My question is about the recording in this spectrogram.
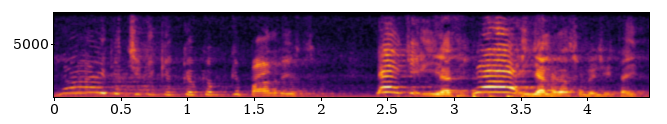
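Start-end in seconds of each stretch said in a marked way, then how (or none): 0.1-2.8 put-on high, soft cooing at a baby; sugary mock baby-talk voice, much higher. Cooing over a chubby baby. 3.1-3.5 sugary mock baby-talk voice, much higher. Cooing over a chubby baby.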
